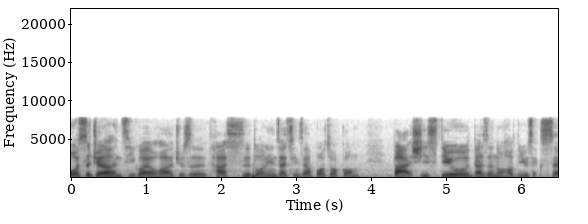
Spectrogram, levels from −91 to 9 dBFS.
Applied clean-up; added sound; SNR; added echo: none; none; none; none.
